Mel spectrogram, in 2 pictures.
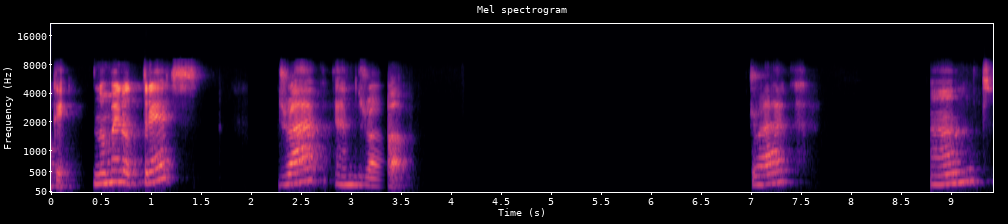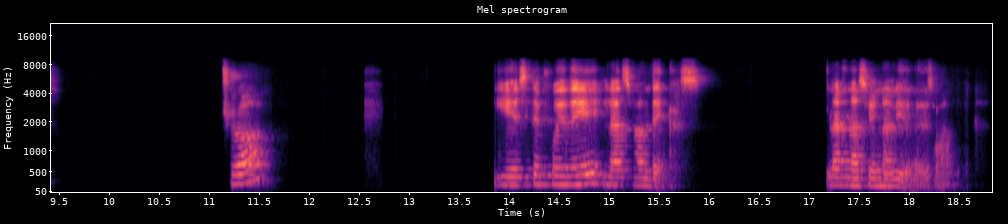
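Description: A young woman speaks calmly in short bursts through an online call.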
